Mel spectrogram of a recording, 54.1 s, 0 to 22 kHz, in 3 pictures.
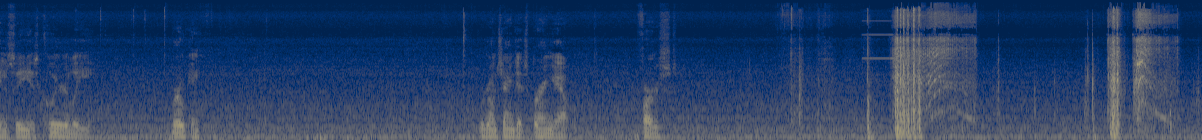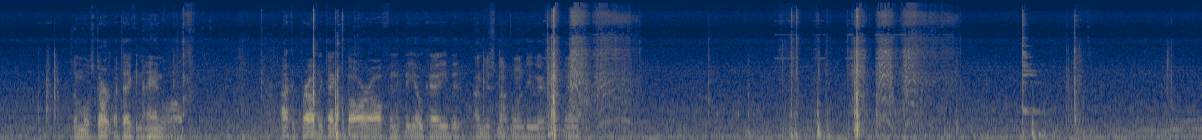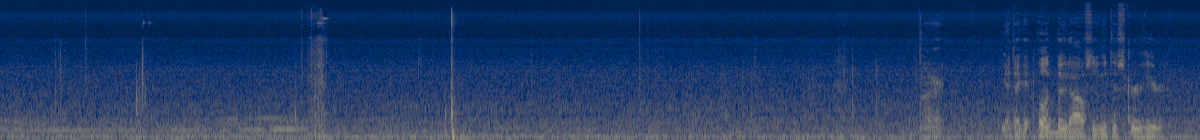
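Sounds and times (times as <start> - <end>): low background hum: 0.0 - 54.0
chainsaw rattling: 13.4 - 14.7, 26.5 - 27.7.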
